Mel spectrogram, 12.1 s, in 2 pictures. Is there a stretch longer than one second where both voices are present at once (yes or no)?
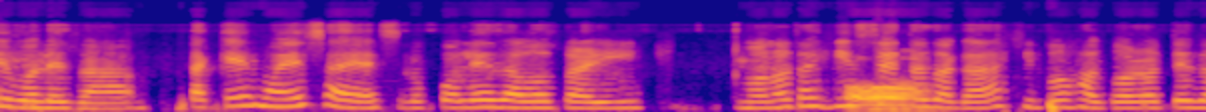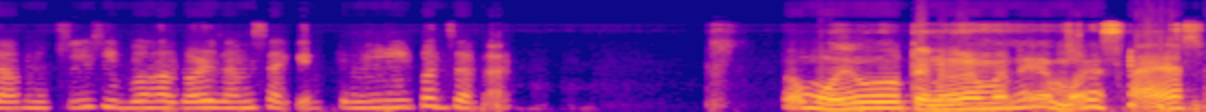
no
